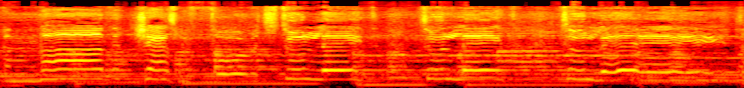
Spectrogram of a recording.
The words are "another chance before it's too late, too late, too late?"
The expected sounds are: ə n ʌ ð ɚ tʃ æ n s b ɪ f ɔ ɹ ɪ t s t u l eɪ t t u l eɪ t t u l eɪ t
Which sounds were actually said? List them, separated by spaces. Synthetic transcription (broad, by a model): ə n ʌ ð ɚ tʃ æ s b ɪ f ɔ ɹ ɪ t s t u l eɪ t t u l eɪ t t u l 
